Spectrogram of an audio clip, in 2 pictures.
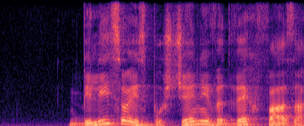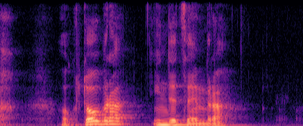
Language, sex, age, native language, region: Slovenian, male, 30-49, Slovenian, Gorica region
